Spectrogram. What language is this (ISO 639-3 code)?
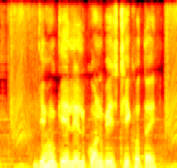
mai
